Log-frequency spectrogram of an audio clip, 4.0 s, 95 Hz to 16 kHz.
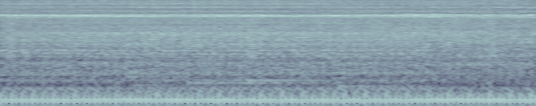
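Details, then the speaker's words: F23A-swapped classic Honda, running again after a no-start fixed by replacing the main relay, and topped up with 10W-40 high-mileage oil. Steady, even low idle hum with a smooth pulse and no misses or knocks. Normal idle. "is running and honestly aside from that little oil leak we were having and that main relay going out I mean this thing is a freaking champ boys it is a freaking champ"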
